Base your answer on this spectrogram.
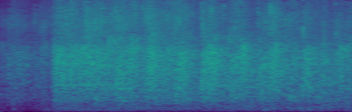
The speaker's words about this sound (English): So can we give him a warm round of applause?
